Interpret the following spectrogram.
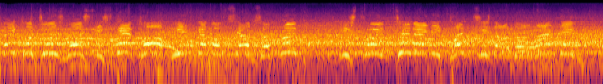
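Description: Boxing arena crowd shouting and cheering: many voices overlapping at once, holding steady throughout.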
